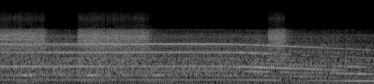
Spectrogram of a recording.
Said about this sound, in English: Now, I'll put on a spool of defectively insulated wire. Mm-hmm. There. Hey, what's that? Well, each time there's a break in the insulation, this buzzer sounds off.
